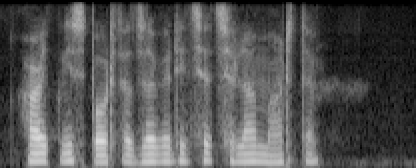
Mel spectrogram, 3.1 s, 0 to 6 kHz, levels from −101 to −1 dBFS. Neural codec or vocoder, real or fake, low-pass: codec, 16 kHz, 0.8 kbps, ZipCodec; fake; 5.4 kHz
